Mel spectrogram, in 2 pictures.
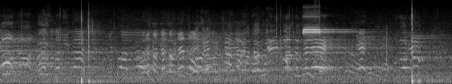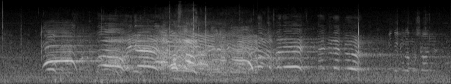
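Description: Several footballers shouting and calling to each other on the pitch, the voices overlapping most densely from about ten to sixteen seconds in. A short, high whistle blast sounds about six seconds in, and there are two sharp knocks, near the start and about eight seconds in.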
